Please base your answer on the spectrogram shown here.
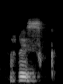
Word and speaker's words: RISC: Simple instructions achieve more efficient pipelining processor that use simple instructions are called reduced instruction set computers and pronounced as RISC.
